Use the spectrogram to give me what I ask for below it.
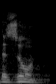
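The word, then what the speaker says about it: DAZN: is another very interesting and exciting company called The Zone it's pronounced the Zone but it's spelled d-a-z-n now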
